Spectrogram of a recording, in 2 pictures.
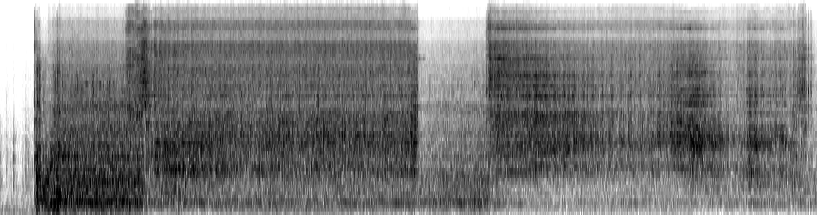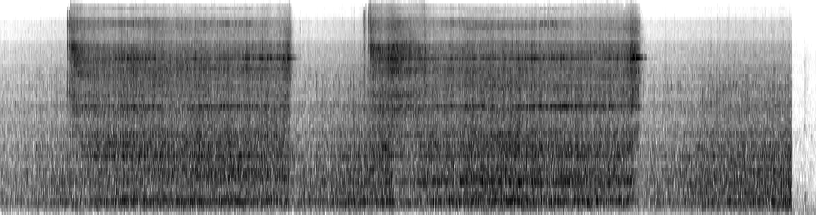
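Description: A belt sander grinds a metal coupon in a metalworking shop, making a steady, harsh abrasive whir in four long passes separated by brief pauses.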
